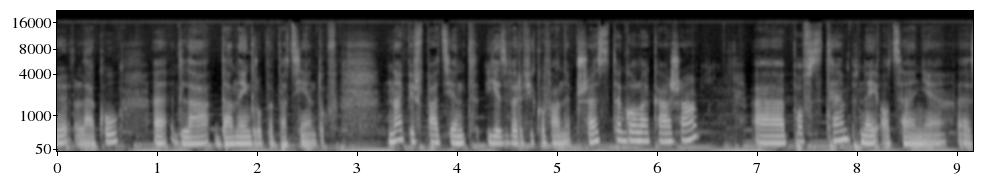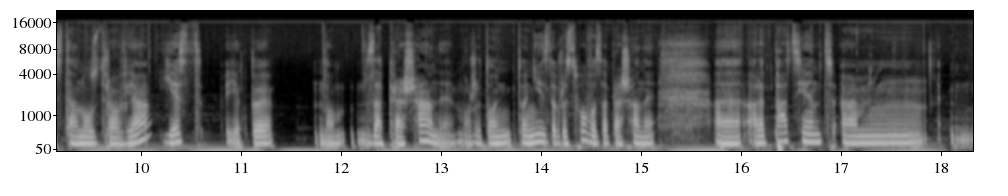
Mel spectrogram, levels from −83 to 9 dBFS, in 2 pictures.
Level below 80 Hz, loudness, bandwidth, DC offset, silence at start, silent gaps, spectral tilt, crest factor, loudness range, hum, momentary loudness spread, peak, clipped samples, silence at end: -40 dBFS; -22 LUFS; 17 kHz; under 0.1%; 0 s; none; -4.5 dB/octave; 16 dB; 2 LU; none; 7 LU; -6 dBFS; under 0.1%; 0 s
